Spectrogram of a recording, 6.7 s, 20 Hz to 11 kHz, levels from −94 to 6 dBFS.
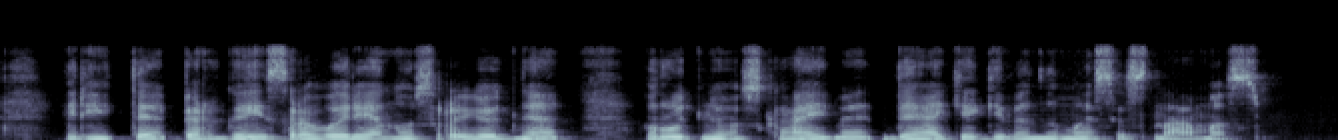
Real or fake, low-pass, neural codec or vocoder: fake; 7.2 kHz; codec, 16 kHz, 16 kbps, FreqCodec, smaller model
